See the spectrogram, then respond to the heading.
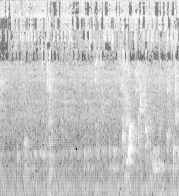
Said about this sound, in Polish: Ciągam rękawki, myję naczynia. Częściowo chociaż.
